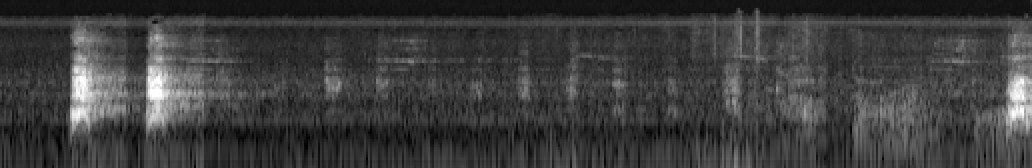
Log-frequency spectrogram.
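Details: Female Labrador Retriever barking at planes in the sky: two loud barks in quick succession, then a stretch of soft clicks and faint whines, followed by another loud bark at the end.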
